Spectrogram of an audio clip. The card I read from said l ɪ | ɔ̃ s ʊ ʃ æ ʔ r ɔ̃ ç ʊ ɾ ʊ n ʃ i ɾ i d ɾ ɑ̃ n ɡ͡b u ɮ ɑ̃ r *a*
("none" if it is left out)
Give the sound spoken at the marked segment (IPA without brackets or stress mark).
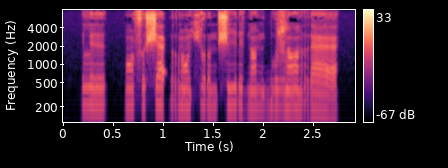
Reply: æ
